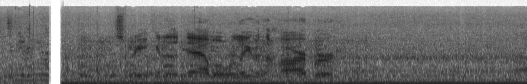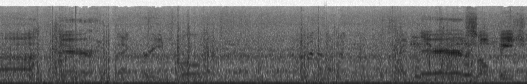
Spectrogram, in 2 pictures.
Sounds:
Vehicle, Speech

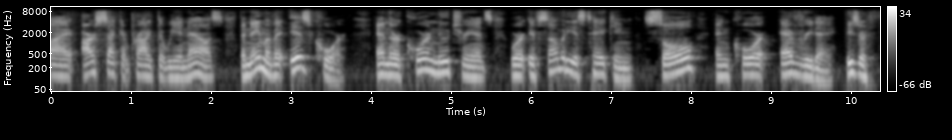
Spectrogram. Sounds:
Speech

